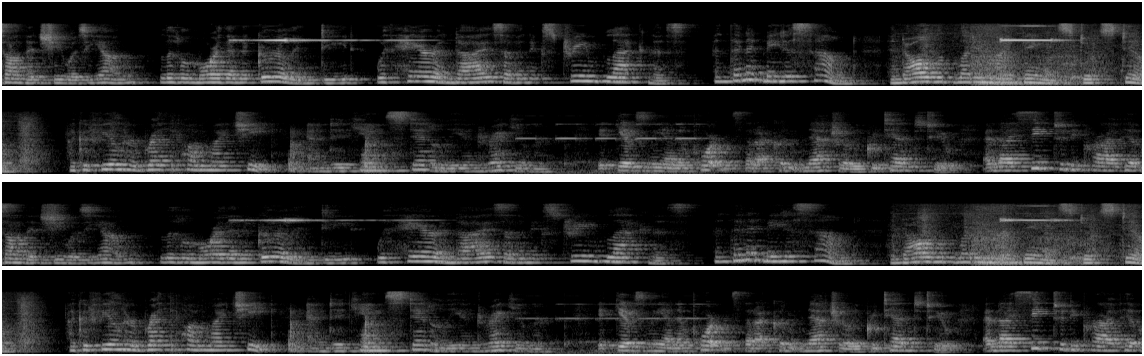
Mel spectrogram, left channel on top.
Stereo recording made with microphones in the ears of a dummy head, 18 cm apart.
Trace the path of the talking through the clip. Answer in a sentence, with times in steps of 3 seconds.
You can hear the talking on the left from 0 s and on the right from 12 s.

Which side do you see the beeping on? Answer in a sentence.
You can hear the beeping on the left.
